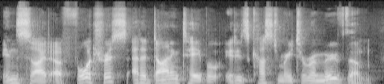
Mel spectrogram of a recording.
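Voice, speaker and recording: Male narrator as a grim exiled nobleman, deep, formal, guarded, expressive pitch, storybook romance. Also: fairly quick, soft background music, lightly acted. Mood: stern, probing. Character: grave, guarded exiled duke, a scarred ruined man. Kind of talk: audiobook character dialogue.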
